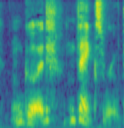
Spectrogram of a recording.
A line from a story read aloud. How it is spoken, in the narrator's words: Sadie, tired herself now that her problem was in someone else's capable paws, whimpered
